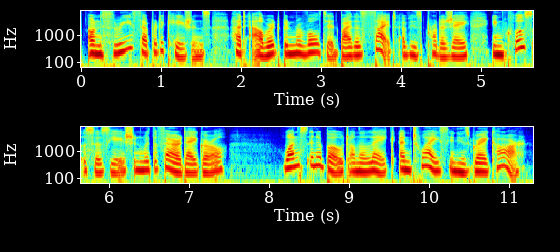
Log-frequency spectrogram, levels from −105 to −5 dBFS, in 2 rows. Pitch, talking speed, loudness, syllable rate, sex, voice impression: 205 Hz, 175 wpm, -18 LUFS, 5.2 syllables/s, female, feminine, slightly gender-neutral, slightly young, slightly adult-like, thin, tensed, powerful, bright, soft, very clear, fluent, slightly raspy, slightly cute, cool, very intellectual, very refreshing, sincere, very calm, very friendly, very reassuring, slightly unique, elegant, slightly wild, very sweet, lively, kind, slightly intense, slightly modest, light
